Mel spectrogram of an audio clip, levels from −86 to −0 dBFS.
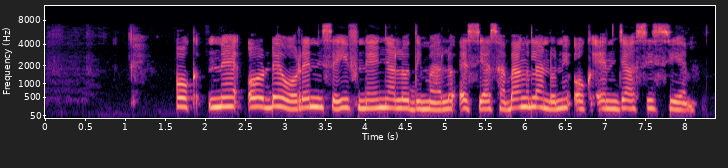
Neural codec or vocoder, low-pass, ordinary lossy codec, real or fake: none; 7.2 kHz; none; real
